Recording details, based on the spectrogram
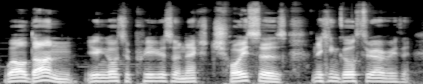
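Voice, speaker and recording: Excitable man reading a visual novel aloud. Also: mid-range voice, brisk, clear, resonant tone, soft background music. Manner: excitable, thinks aloud, reads story lines in first person. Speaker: streamer playing a visual novel. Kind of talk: live game commentary and reading text aloud.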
